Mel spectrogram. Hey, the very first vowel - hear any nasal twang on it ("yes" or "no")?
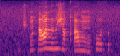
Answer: yes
